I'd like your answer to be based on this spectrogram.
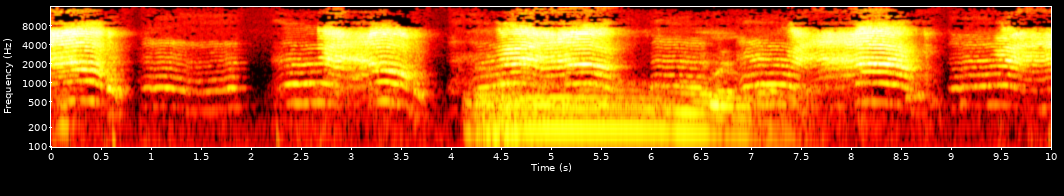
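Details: A baby's high, wailing cries in repeated bursts, with a golden retriever/vizsla dog's lower, drawn-out howl joining in, the dog "singing" to stop the crying.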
